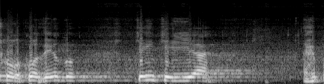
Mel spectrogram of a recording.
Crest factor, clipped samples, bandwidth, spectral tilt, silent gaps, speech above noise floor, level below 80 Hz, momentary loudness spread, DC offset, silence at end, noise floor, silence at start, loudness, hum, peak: 10 dB; under 0.1%; 9 kHz; -8 dB/octave; none; 25 dB; -50 dBFS; 18 LU; under 0.1%; 0 s; -35 dBFS; 0 s; -12 LUFS; none; -2 dBFS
